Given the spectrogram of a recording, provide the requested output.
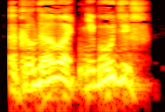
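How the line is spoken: Unexpectedly hoarse bass. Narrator (Russian): неожиданно хриплым басом спросила Кроха

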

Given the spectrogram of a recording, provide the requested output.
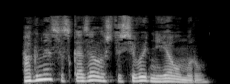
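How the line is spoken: Sad remark. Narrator (Russian): грустно заметила Алекс

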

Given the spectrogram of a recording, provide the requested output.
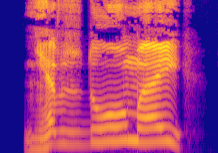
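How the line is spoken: Moan. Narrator (Russian): простонал Ринсвинд

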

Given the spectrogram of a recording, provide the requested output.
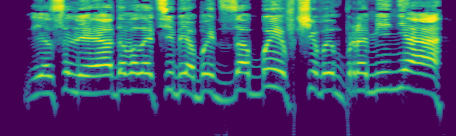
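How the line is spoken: Yoda-like squeal. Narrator (Russian): визжал Ги, совсем как Йода в

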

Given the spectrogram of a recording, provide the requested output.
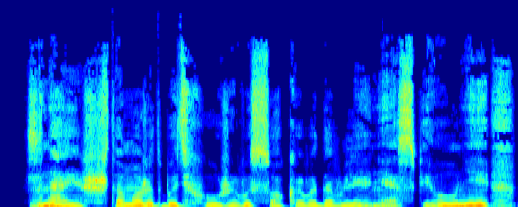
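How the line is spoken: Whisper. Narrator (Russian): прошептал Раскаль

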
